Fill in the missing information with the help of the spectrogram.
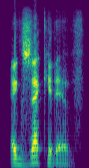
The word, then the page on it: executive: American English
